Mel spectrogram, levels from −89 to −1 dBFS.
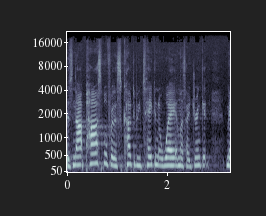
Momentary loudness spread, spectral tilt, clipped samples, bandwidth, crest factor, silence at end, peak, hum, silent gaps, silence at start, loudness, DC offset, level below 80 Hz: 9 LU; -3.5 dB/octave; under 0.1%; over 20 kHz; 16 dB; 0 s; -8 dBFS; none; none; 0 s; -24 LUFS; under 0.1%; -62 dBFS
